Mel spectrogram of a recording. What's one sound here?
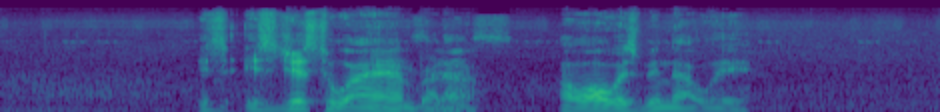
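A man speaks animatedly through a microphone.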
